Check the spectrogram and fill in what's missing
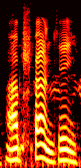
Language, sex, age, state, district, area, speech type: Bodo, female, 60+, Assam, Chirang, rural, spontaneous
